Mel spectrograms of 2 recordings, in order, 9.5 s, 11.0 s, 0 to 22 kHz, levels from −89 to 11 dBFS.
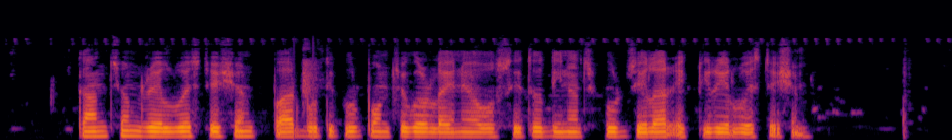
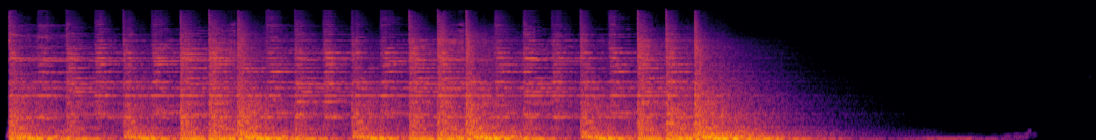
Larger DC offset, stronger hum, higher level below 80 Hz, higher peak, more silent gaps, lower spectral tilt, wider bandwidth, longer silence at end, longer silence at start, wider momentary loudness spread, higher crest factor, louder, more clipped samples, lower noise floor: neither; neither; second, -58 dBFS vs -20 dBFS; about the same, -4 dBFS vs -2 dBFS; neither; first, -8.5 dB/octave vs -5 dB/octave; second, 7.2 kHz vs 14.5 kHz; second, 0.45 s vs 1.25 s; first, 0.8 s vs 0.1 s; about the same, 7 LU vs 8 LU; about the same, 16 dB vs 16 dB; about the same, -20 LUFS vs -18 LUFS; neither; second, -58 dBFS vs under -90 dBFS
